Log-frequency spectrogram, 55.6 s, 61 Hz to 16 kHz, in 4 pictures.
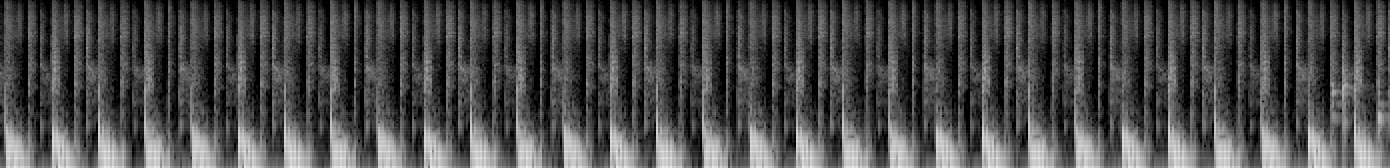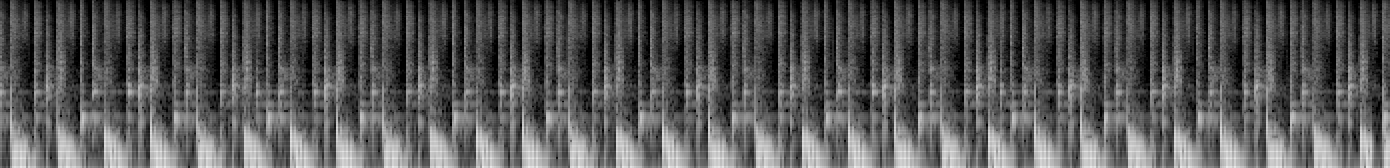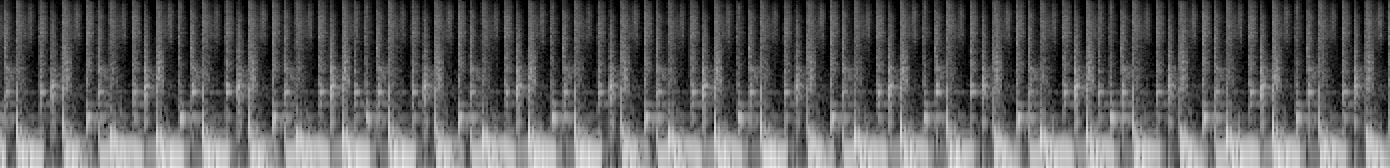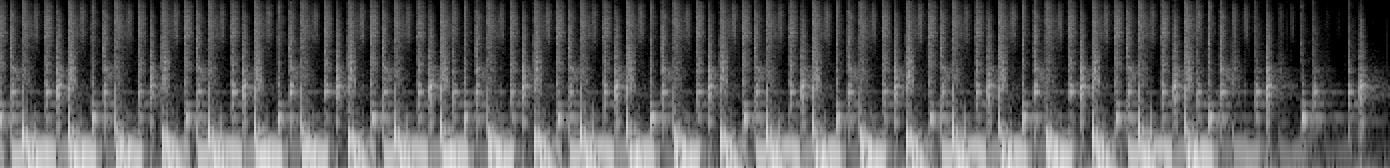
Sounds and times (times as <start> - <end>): Disco: 0.0 - 55.6.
